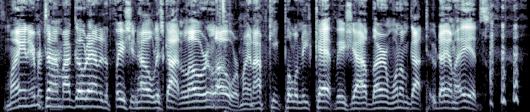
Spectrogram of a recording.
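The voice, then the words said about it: Put-on redneck accent. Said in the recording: “like, redneck girl, trying to talk”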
